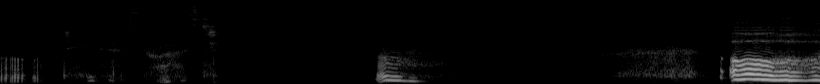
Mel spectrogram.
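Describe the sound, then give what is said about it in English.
A drawn-out yawn: breathy, airy inhales and a short groaning sigh, then a loud voiced exhale that swells and wavers at the end. Earlier there are whispery breaths. “I didn't mean to yawn, but holy shit.”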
